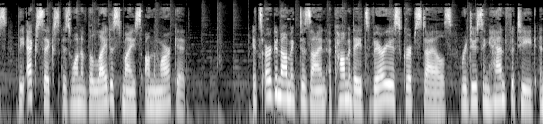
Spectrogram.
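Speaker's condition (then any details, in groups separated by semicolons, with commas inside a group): No condition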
